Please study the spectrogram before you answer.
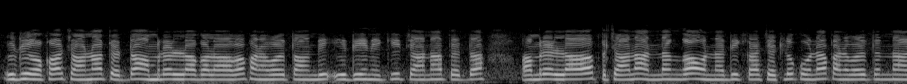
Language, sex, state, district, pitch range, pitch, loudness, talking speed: Telugu, female, Andhra Pradesh, Anantapur, 225-240 Hz, 230 Hz, -24 LUFS, 120 wpm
